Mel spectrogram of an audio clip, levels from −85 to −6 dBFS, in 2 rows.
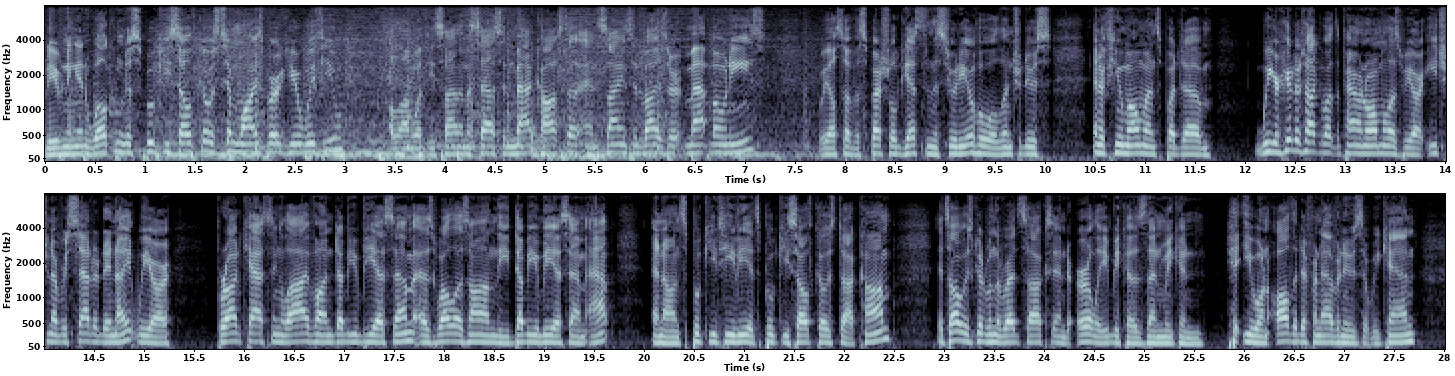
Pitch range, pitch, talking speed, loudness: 130-150 Hz, 140 Hz, 215 wpm, -20 LUFS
